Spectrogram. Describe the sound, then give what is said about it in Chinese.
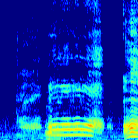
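A person reading a storybook voices the big yawn of a little brown bear named Douglas, coming up from a deep dark hole on a spring morning: a soft breathy start, then a long, loud, drawn-out moaning 'aah' that sags in pitch, ending with a short rising vocal burst. “一个春日的早晨，从一个深深的黑洞下面传来了一声大大的哈欠。”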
